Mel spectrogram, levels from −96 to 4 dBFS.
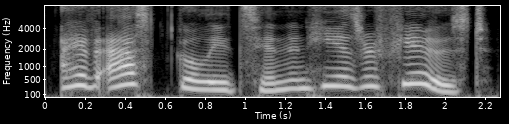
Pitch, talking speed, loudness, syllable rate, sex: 265 Hz, 210 wpm, -18 LUFS, 6.5 syllables/s, female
